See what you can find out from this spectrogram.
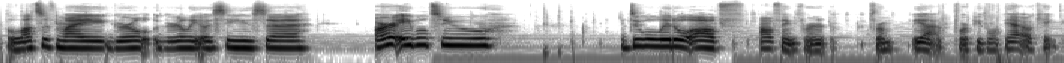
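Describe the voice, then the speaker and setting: A woman's voice: medium pitch, slow, darkish tone, soft background music. A young woman from the Netherlands with a Dutch accent, chatting casually with her stream while she draws, often laughing and trailing off mid-sentence. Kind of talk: casual chat with chat while drawing.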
